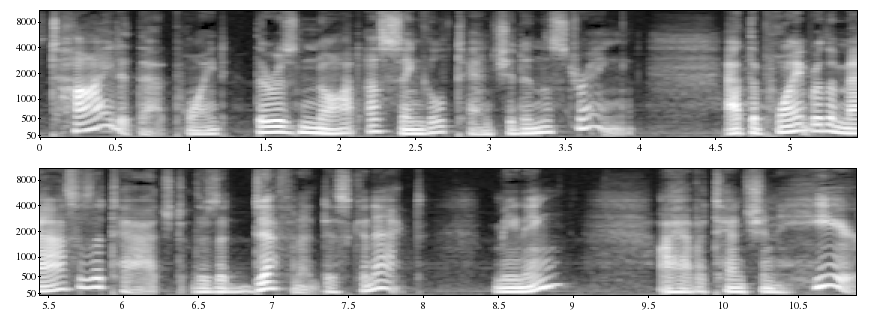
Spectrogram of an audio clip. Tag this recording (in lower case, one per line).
speech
